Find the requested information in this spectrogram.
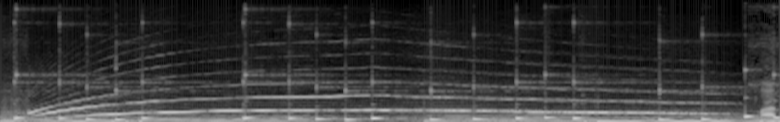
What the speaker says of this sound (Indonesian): Wow, mobil ambulan.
